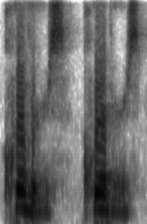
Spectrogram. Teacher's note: the Q you know kind of sounds like a qw and then short I the and S Quivers Quivers okay that's all for our client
